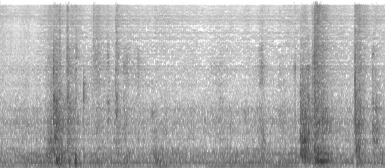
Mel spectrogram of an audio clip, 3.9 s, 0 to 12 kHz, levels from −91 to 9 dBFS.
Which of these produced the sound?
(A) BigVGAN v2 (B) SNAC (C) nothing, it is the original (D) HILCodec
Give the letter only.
D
